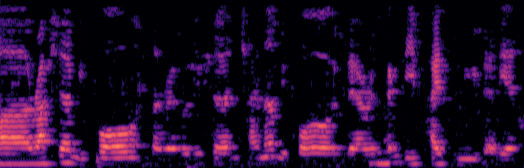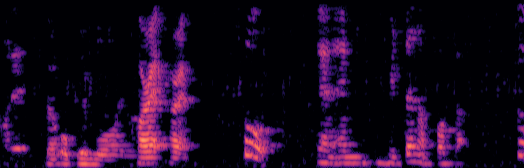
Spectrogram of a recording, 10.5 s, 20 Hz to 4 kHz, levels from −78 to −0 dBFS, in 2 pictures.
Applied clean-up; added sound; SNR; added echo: classical method Wiener filter.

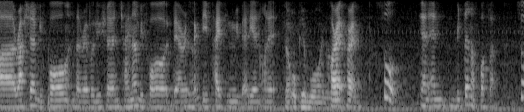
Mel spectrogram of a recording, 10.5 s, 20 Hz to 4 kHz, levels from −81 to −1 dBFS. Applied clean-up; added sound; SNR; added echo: none; none; none; none.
